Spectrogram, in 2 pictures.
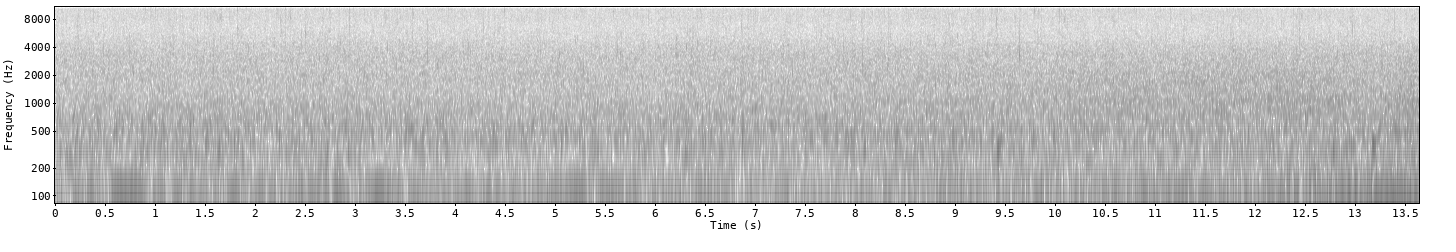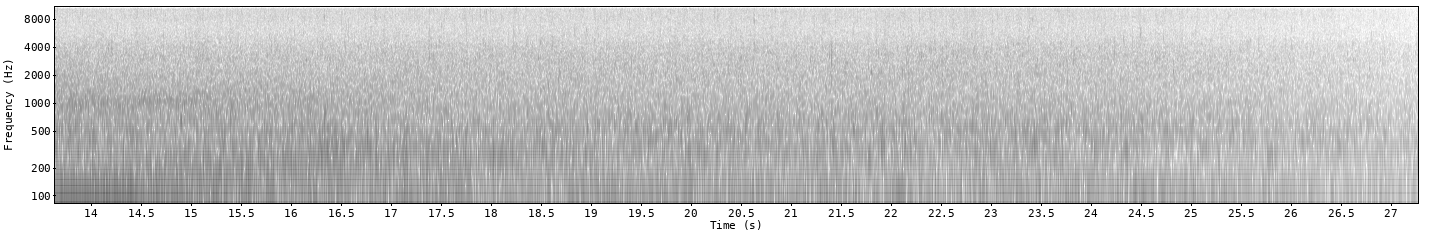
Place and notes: Dunmurry, Lisburn, Reino Unido - Dunmurry water stream
A little water stream running down close by Dunmurry Industrial State
County Antrim, UK, 17 March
